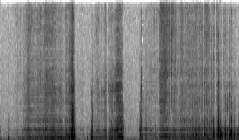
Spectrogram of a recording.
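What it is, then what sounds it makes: Wooden board being scratched. Long pink nails scratch and rub across a flat, solid, light wooden board, making dry, papery scraping strokes. Several rasping passes stand out, separated by brief quiet gaps, ending in a busier stretch of quick rubbing with a slight tonal edge.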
